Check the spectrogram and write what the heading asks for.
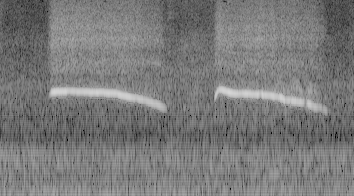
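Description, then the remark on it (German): Two whistled tones from a human mouth imitating a screaming New Year's firework, each a sustained high note about a second long that slowly slides downward, heard alone over a faint background hiss. “Ich versuche mit dem Mund das Geräusch von so einem Silvesterheuler hinzukriegen.”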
